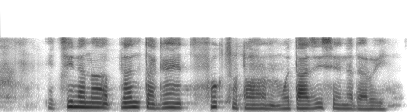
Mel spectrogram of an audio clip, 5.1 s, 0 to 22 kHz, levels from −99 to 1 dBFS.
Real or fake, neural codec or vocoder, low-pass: fake; codec, 24 kHz, 1.2 kbps, DualCodec; 5.4 kHz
